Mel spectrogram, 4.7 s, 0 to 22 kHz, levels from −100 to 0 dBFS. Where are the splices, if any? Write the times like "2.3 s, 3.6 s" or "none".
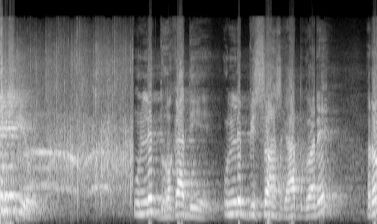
1.5 s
